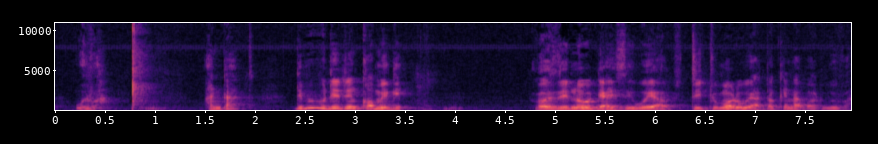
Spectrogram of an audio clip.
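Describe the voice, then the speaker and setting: Over noticeable background noise, a man talks at a fairly quick pace in a fairly high voice, with very wide pitch swings and long, frequent pauses. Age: 80s+. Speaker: maritime industry veteran. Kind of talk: panel interview.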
